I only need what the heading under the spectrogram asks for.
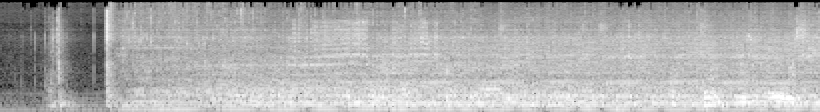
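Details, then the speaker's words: Superconducting gravimeter cryocooler compressor restarted after cold-head replacement. After the switch click, a steady low hum with soft rhythmic pulsing about three beats a second settles in: typical noise, running normally. "Now you can hear the typical noise. Sounds very good."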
